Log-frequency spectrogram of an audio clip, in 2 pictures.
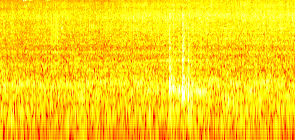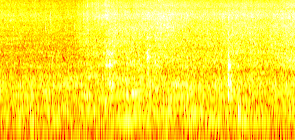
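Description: Hot oily onion-tomato masala sizzling in a metal pot as handfuls of chopped spinach go in. Later the spinach is stirred in with a metal ladle and the sizzling gets louder, with a sharp clink of the ladle against the pot near the end.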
